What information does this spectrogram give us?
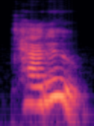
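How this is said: The middle T sounds like a D.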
